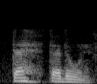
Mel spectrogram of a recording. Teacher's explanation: فإذا ما همس الهاء مش هتظهر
